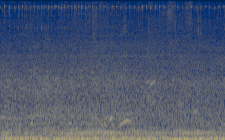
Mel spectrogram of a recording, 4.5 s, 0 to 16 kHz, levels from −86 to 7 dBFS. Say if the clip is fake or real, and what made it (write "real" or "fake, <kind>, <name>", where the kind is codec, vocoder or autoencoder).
real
